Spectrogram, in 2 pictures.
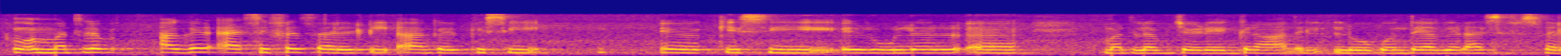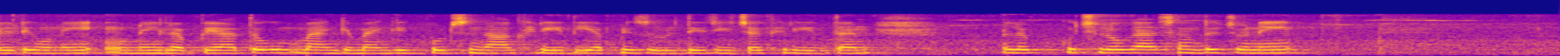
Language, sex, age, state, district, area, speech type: Dogri, female, 18-30, Jammu and Kashmir, Jammu, urban, spontaneous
